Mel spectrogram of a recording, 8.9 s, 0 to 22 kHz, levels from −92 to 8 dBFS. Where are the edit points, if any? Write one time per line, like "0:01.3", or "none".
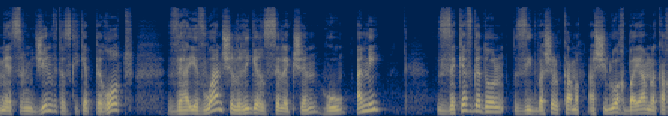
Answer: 0:07.7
